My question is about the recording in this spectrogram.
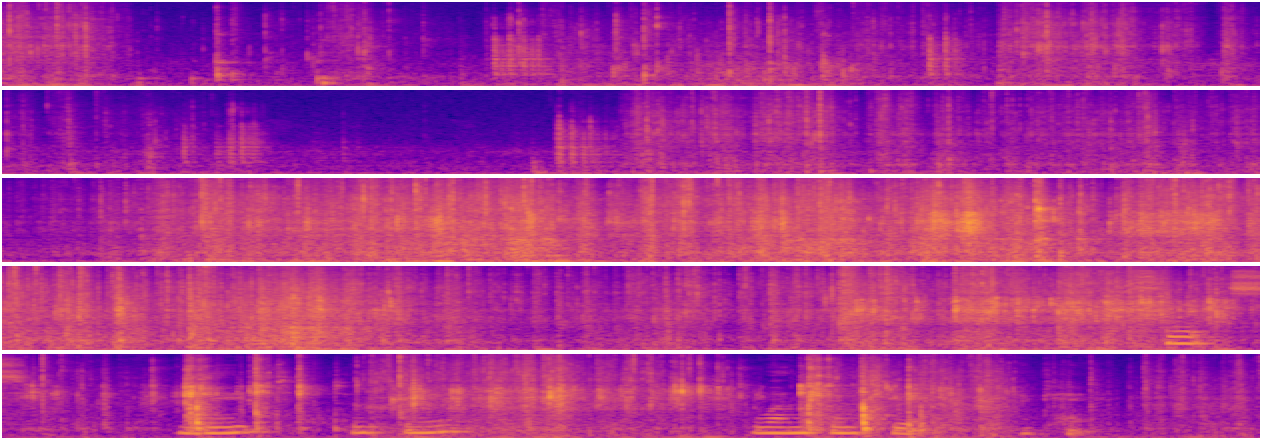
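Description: Plastic bag crinkling as small plastic bottles and caps are pulled out and handled, with light clicks of plastic set down on the table. The crinkling is quieter at first and loudest through the middle.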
